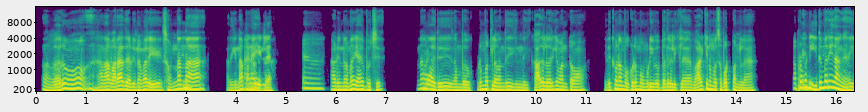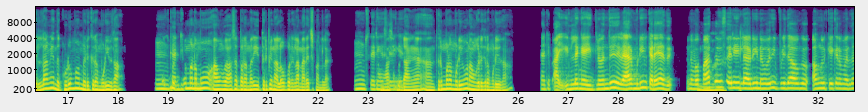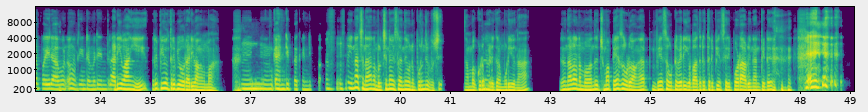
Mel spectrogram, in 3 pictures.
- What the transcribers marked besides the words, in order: drawn out: "வரும்"; sad: "அப்டின்ற மாரி ஆயி போச்சு. என்னடா … அவங்க எடுக்குற முடிவுதான்"; other noise; other background noise; laughing while speaking: "அ இல்லங்க இதுல வந்து வேற … அப்டின்ற மாரி இருந்திருக்கு"; "ஆகும்" said as "ஆவும்"; laugh; laugh; laugh
- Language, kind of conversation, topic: Tamil, podcast, குடும்பம் உங்கள் முடிவுக்கு எப்படி பதிலளித்தது?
